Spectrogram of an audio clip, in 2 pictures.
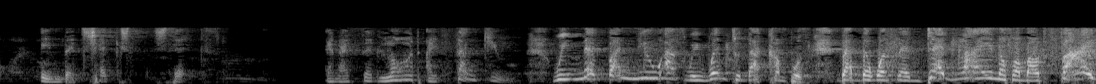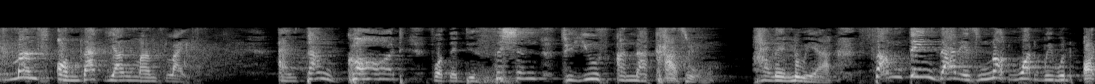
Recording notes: Preached At Central Assemblies Of God, Ho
